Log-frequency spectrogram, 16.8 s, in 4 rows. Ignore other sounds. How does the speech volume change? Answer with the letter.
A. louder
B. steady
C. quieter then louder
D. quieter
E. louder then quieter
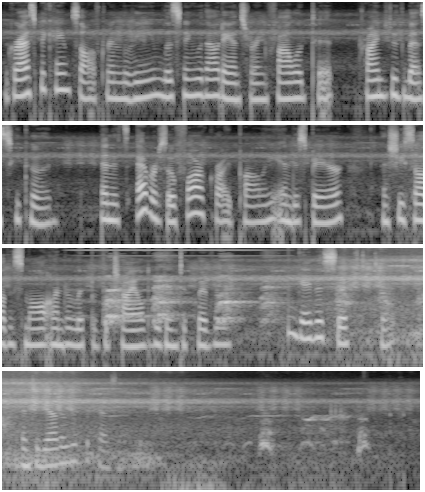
B.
